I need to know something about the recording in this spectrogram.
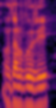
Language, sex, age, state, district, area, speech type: Bodo, male, 30-45, Assam, Kokrajhar, rural, spontaneous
